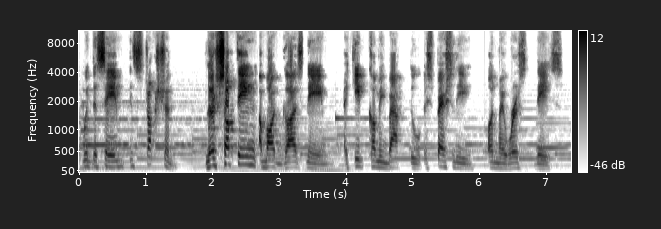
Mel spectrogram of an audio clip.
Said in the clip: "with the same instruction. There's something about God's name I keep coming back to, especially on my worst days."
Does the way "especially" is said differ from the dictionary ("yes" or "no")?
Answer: no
